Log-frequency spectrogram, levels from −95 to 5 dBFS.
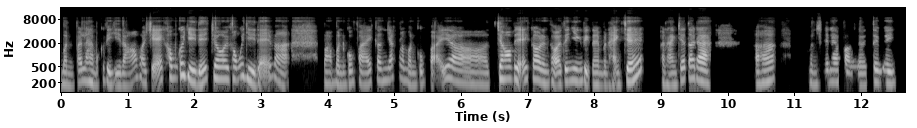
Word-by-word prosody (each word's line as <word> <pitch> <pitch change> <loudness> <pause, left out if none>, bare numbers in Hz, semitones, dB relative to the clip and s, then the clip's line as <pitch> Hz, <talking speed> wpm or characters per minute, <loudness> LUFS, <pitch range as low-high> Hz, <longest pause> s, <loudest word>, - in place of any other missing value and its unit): mình 185 -2 -6
phải 205 +1 -1
làm 215 -2 -2
một - - -12
cái - - -17
việc - - +1
gì 175 0 -4
đó 175 +8 -4
mà 280 - -2
trẻ 205 +3 +4
không 265 -2 -1
có 310 - +2
gì 235 -9 +4
để 190 +3 +2
chơi, 250 -2 +2
không 245 0 -1
có 290 - -3
gì 215 -8 +1
để - - 0
mà - - -1 0.5
mà 190 -1 -3
mình 185 -2 -6
cũng 195 +2 -5
phải 180 +3 -1
cân 225 0 -4
nhắc 250 +5 -6
là 250 - -6
mình 185 -6 -7
cũng 185 +2 -9
phải, - - -1
ờ, 230 -5 +1 0.4
cho 250 0 +5
trẻ 235 -2 +4
coi 240 -3 +4
điện 195 -2 -3
thoại. 190 -3 +3
Tuy 215 - +2
nhiên 225 -1 -1
việc - - +3
này 180 0 0
mình 180 0 -9
hạn 175 - +3
chế, 215 +4 +8 0.4
mình 195 - -6
hạn 175 +1 -1
chế 235 +5 0
tối 255 0 +3
đa. 220 -4 +7 0.7
À 190 - -2
há, 210 +4 +1 0.5
mình 195 -2 -11
sẽ 205 - -5
đa 210 - 0
phần - - +1 0.2
là 170 - -6
ti 210 - 0
vi. 190 -1 0
210 Hz, 270 wpm, -26 LUFS, 185-240 Hz, 0.7 s, chế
